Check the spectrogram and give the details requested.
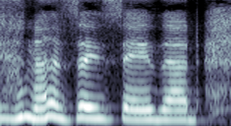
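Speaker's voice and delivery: laughing. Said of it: "Sorry for laughing".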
